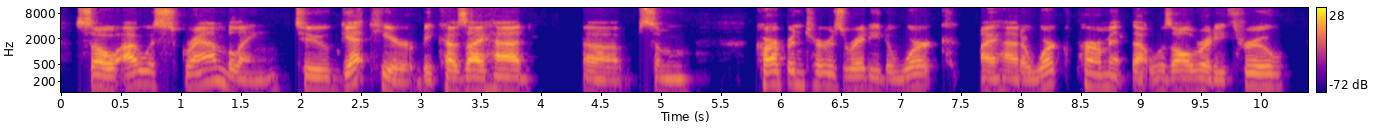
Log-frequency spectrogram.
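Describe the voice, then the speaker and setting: Over a quiet background, a man talks at a fairly slow pace with ordinary pitch variation. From Canada. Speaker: recent emigrant. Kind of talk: interview. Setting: video call. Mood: calm storytelling. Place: home room. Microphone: video call.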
